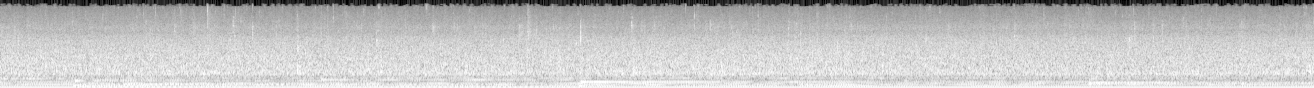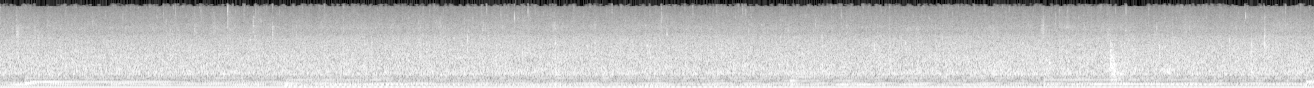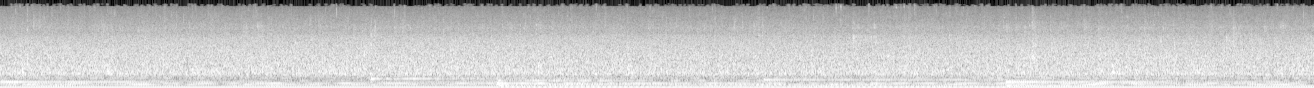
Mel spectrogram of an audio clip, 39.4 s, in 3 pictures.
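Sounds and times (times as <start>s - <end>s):
heavy rain: 0.0s - 39.4s
soft low melody of sustained tones: 0.0s - 39.4s.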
